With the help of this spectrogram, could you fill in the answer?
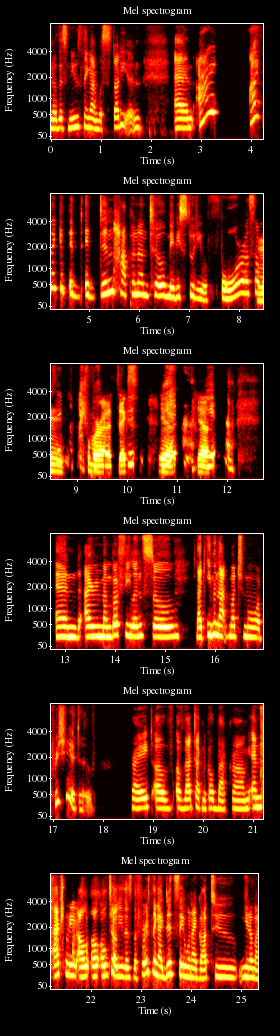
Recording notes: joined via Zoom for a conversation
